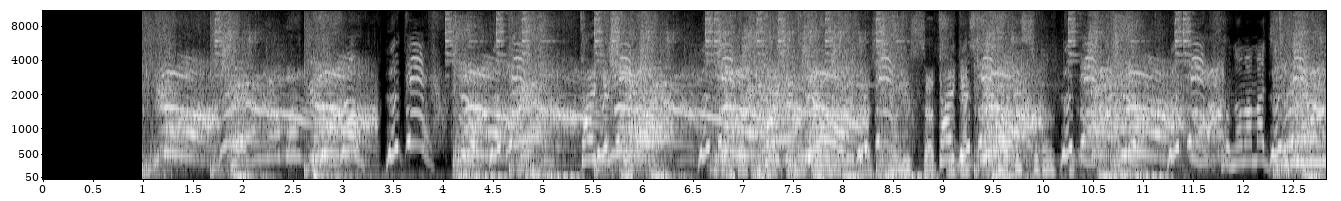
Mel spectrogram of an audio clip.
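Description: Swords clash and strike in a battle.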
